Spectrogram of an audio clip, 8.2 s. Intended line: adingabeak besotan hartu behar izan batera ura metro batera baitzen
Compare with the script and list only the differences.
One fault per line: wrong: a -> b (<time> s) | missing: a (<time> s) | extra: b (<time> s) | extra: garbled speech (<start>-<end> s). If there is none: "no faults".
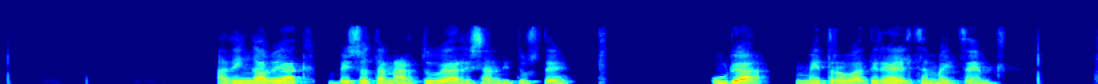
wrong: batera -> dituzte (3.8 s)
extra: heltzen (6.8 s)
